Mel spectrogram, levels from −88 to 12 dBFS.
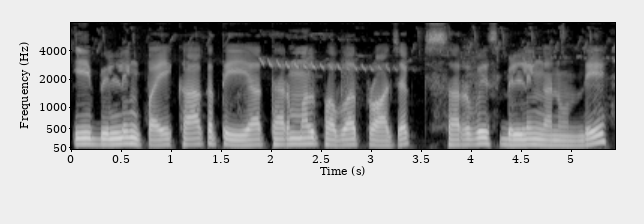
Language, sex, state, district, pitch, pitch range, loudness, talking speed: Telugu, male, Telangana, Mahabubabad, 125 Hz, 120-135 Hz, -14 LUFS, 120 wpm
